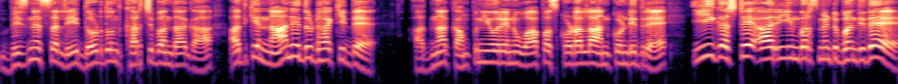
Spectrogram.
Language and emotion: Kannada, happy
